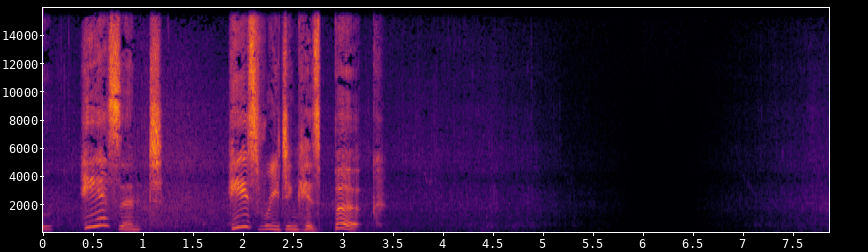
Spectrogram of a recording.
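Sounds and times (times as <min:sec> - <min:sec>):
beach surf roaring: 0:00.0 - 0:03.4
speech: 0:00.0 - 0:03.5.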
